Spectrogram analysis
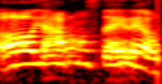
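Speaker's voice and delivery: high, loudish astonishment; mock surprise. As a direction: react as if amazed by the news. Mimics surprise at regional word.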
